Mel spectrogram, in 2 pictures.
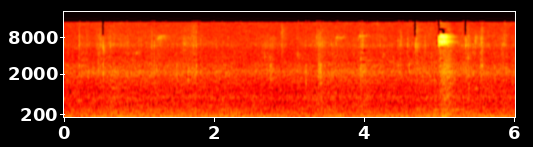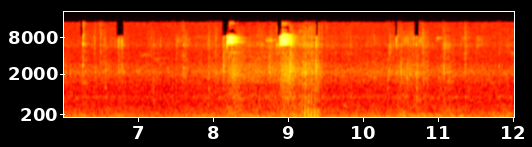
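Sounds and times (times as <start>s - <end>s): high-pitched bird calls: 5.0s - 5.3s, 8.1s - 9.4s.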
